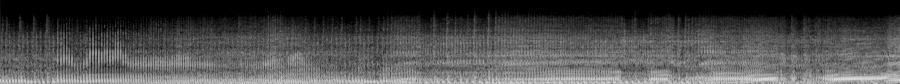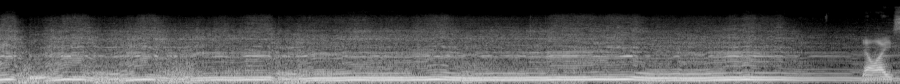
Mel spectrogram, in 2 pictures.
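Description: Husqvarna TX300i two-stroke enduro bike engine climbing a loose sand hill, revving up and down for several seconds, then held at steady high revs on full throttle from about twelve seconds in, easing off just before the end.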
